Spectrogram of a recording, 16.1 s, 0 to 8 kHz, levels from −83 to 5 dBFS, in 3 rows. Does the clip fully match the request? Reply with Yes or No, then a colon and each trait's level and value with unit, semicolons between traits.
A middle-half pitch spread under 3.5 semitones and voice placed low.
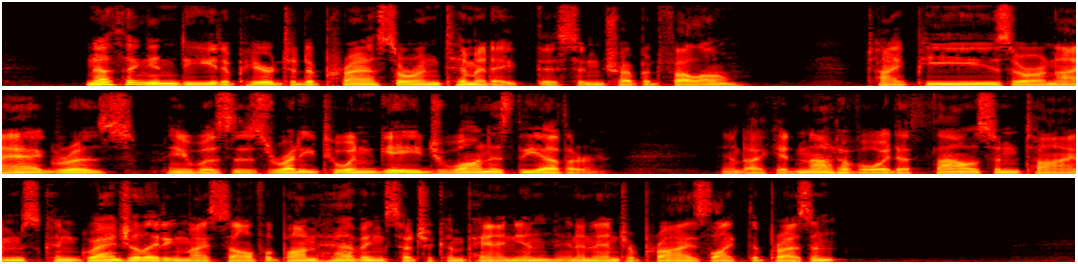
No: average, 4.2 semitones; very low, 95 Hz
